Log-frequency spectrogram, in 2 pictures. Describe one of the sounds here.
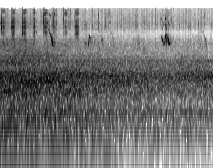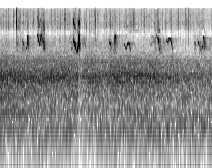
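Sparrows chirp nearby.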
